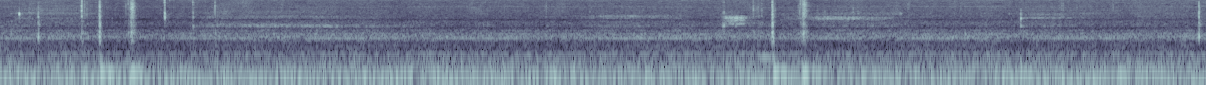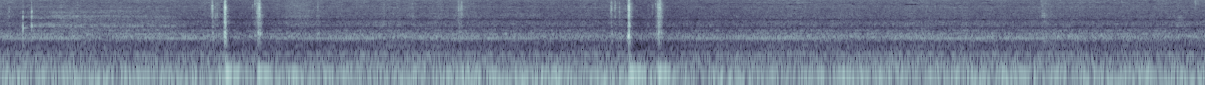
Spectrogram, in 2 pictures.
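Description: Steady low rumble of room background noise, with a few sharp clicks scattered through it.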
